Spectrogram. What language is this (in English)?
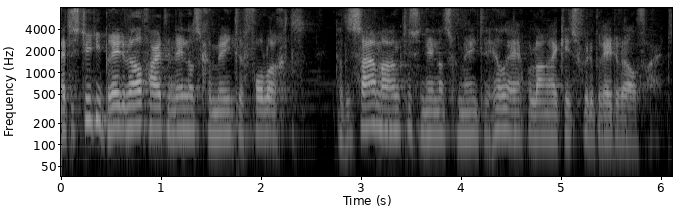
Dutch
